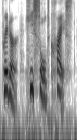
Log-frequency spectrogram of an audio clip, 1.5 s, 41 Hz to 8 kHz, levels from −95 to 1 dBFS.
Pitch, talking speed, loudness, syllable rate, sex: 235 Hz, 155 wpm, -18 LUFS, 3.6 syllables/s, female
